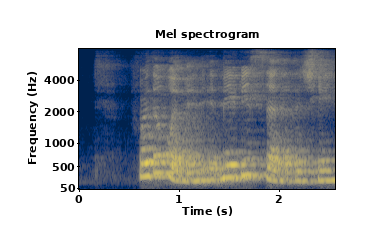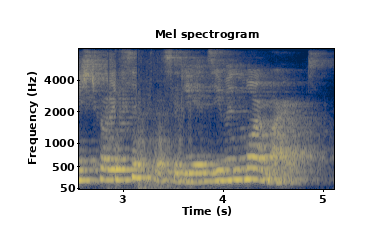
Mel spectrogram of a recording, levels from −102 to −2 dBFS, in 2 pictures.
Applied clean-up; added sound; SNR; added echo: neural separator model SepFormer DNS4.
